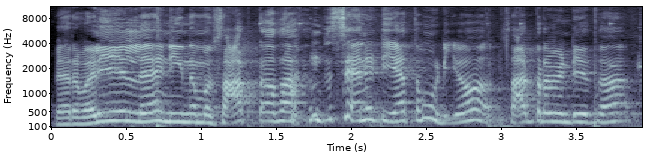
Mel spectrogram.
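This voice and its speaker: High-voiced man jumpily playing a horror game. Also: quick pace, sharp tone. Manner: jumpy and panicky, scolding the game's ghosts aloud. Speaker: gaming channel host. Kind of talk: let's-play gaming commentary. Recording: game music playing behind the voice.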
